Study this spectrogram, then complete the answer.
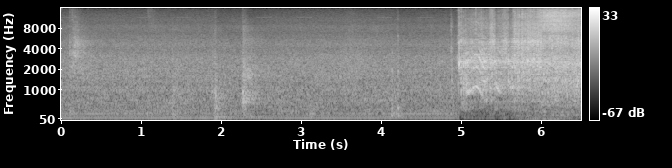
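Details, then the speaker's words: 2012 Jeep Grand Cherokee 3.6, cranks normally but no start after dying on the road; starter fluid sprayed into intake, it runs unevenly a few seconds then stalls on its own: fuel delivery fault. "It stalled on its own, so there we go. We know what the answer is. We have a fuel delivery issue."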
